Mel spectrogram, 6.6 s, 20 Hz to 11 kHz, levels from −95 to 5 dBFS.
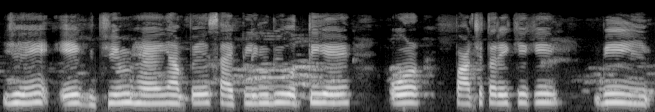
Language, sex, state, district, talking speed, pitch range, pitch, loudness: Hindi, female, Rajasthan, Jaipur, 130 wpm, 205-220 Hz, 210 Hz, -15 LUFS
